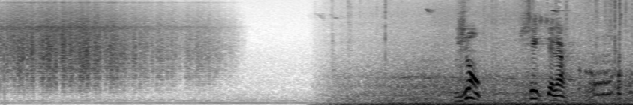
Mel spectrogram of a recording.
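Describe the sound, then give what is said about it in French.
A hen named Poule clucks in a short burst of several nasal calls over a low rumbling background, following a stretch of steady hiss and a brief moment of silence. “Chut, Poule, non, bouge pas, reste là, reste caché, faut pas qu'il nous voit.”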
